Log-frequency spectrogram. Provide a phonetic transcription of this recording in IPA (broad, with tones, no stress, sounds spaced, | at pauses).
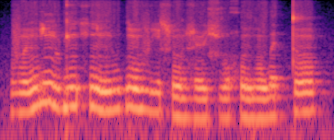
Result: v ə̃˨˦ ŋ i˦ ɲ u˨˦ ɖ ĩ˦ x ĩ˦˨ ɲ u˦ ɠ ũ˦ v i˧ ɬ ũ˨ ɮ ø˨ ɕ u˨ χʷ ĩ˨ ɡ õ˨ w ə˧ tː õ˦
